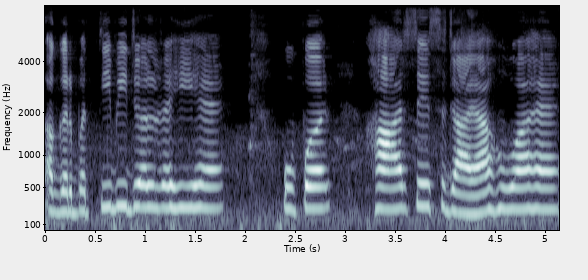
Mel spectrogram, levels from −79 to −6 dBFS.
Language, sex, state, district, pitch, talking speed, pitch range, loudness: Hindi, female, Punjab, Pathankot, 255 Hz, 130 wpm, 245-265 Hz, -18 LUFS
